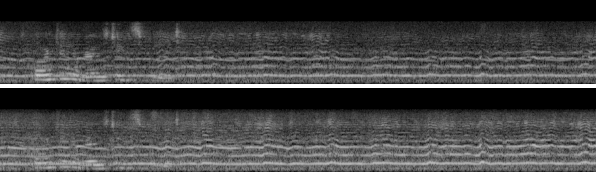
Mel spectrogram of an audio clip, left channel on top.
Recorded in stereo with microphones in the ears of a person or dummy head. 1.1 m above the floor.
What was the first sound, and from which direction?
A woman speaking, centre (ahead or behind).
